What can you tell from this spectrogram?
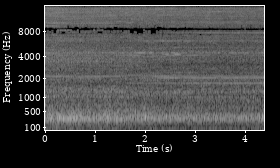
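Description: Homemade waste-oil burner stove burning with a blue flame: a steady, low rushing of the flame.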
